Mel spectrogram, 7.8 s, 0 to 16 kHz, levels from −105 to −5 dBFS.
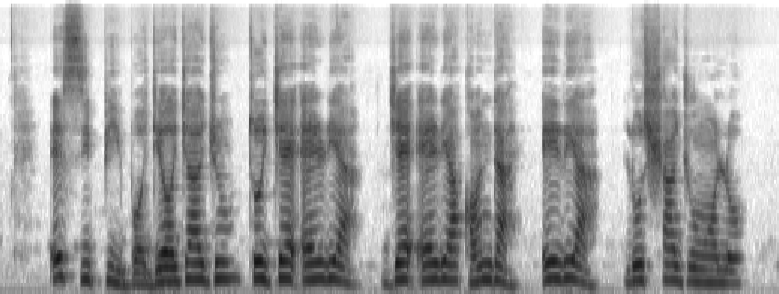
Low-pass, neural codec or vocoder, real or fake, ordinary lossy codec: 14.4 kHz; none; real; none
